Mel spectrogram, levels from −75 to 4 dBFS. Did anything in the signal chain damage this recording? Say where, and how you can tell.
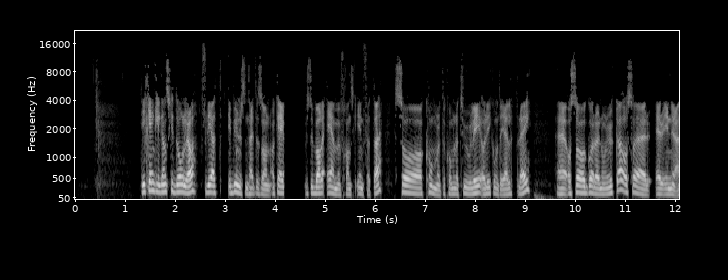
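Yes, at the codec stage, and throughout the speech. The sound is watery and swirly, with chirpy sibilants and nothing above 16.1 kHz. This is likely heavy MP3 compression at a bitrate around 32 kbps. Unlike a plain low-pass filter, weak frequency lines blink on and off between frames.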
